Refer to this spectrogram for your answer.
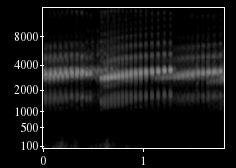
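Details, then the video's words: A male spring peeper, throat sac swelling hugely, sings to a listening female at a small pond in early spring. A continuous, piercing, pulsed trill shifts slightly up in pitch midway. "Spring Peepers Calling And Looking For Mates"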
